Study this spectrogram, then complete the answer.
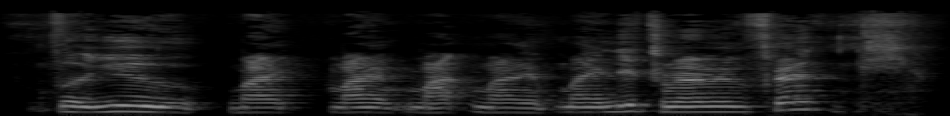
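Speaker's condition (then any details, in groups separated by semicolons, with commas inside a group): Cerebral palsy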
